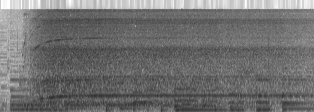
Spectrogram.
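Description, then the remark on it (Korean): A vacuum cleaner switches on and runs steadily while cleaning a son's very dirty, messy home, its loud motor whine holding constant while the pitch of the low hum shifts as it moves. No voices. “아유, 얘는 청소기를 아예 안 믿어보네.”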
